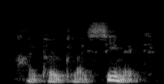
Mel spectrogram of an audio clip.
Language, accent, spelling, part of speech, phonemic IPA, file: English, Southern England, hypoglycemic, adjective / noun, /ˌhaɪpəʊɡlaɪˈsiːmɪk/, LL-Q1860 (eng)-hypoglycemic.wav
- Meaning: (adjective) 1. Suffering from hypoglycemia 2. Causing hypoglycemia; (noun) A sufferer of hypoglycemia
